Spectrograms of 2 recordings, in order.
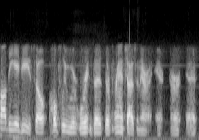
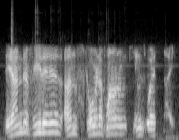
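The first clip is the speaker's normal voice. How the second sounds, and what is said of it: Imitates another person's voice. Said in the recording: “I have to do this impersonation.”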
